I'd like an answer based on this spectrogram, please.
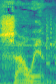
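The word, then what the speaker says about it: Samhain: Long before the name Halloween existed, people in the lands we now know as Ireland, Scotland, Wales observed a festival called Samhine, pronounced sain.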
